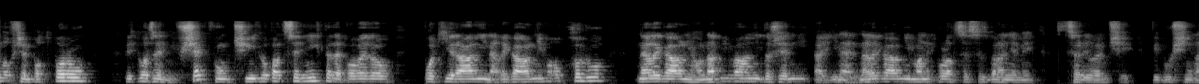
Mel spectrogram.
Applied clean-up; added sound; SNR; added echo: neural mask model DeepFilterNet 3.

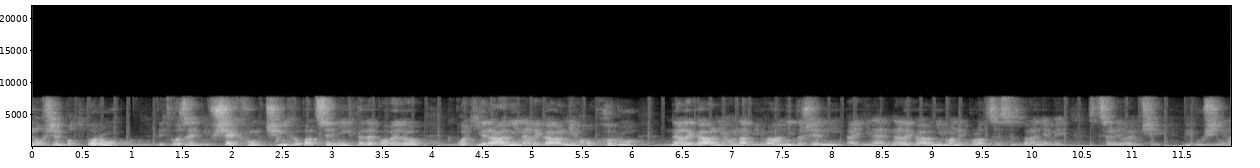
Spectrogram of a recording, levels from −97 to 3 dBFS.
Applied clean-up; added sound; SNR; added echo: none; Drum kit; 12 dB; reverberation time 0.3 s.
